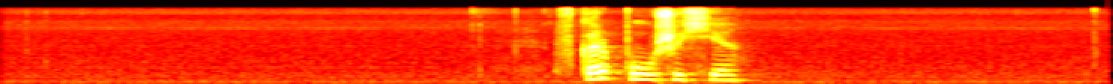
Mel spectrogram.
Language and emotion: Russian, neutral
